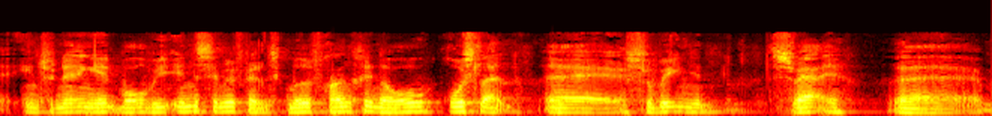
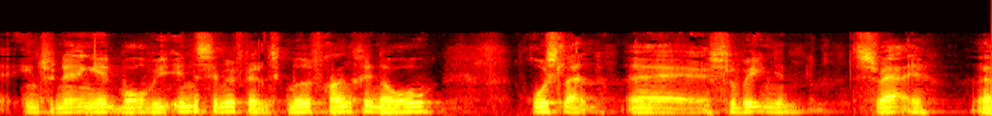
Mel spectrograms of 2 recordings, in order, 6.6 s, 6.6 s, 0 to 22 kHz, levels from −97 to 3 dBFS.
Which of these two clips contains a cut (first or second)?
first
